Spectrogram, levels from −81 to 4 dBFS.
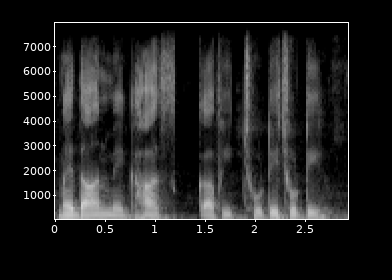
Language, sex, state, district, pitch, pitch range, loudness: Hindi, male, Bihar, Patna, 115 Hz, 110-120 Hz, -22 LUFS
